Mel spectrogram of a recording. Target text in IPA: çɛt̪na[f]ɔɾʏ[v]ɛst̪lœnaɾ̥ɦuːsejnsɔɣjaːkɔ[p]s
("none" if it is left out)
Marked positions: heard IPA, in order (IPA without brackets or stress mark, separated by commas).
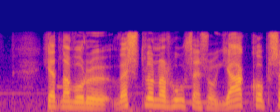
v, v, p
